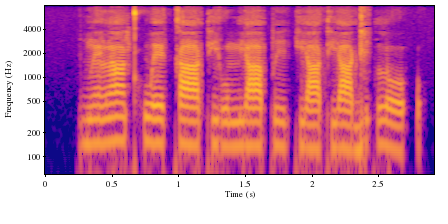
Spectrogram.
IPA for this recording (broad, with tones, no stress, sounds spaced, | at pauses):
b ẽ˧ l ã˦ kʰ w e˦ k a˦ k j u˧ m j a˦ p i˧ k j a˧ k j a˧ ɡ i˦ ʔ l o˨ ʔ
